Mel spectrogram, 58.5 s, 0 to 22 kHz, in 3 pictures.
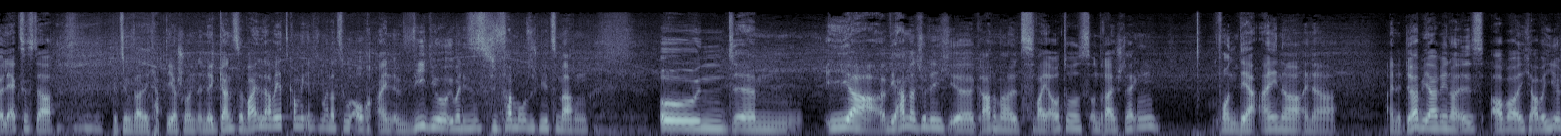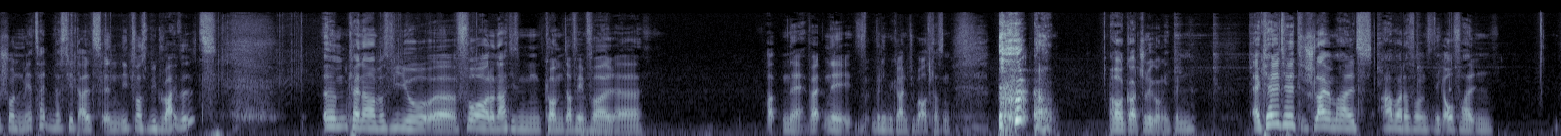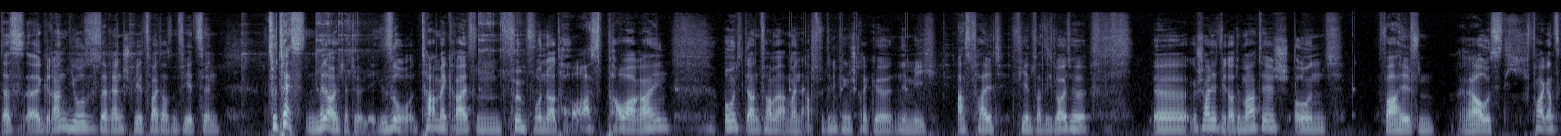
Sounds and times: Speech: 0:00.0 - 0:07.4, 0:08.2 - 0:16.7, 0:17.3 - 0:22.3, 0:23.5 - 0:27.6, 0:29.1 - 0:32.7, 0:33.3 - 0:34.5, 0:35.2 - 0:38.2, 0:38.8 - 0:41.8, 0:42.4 - 0:52.7, 0:53.4 - 0:58.5.

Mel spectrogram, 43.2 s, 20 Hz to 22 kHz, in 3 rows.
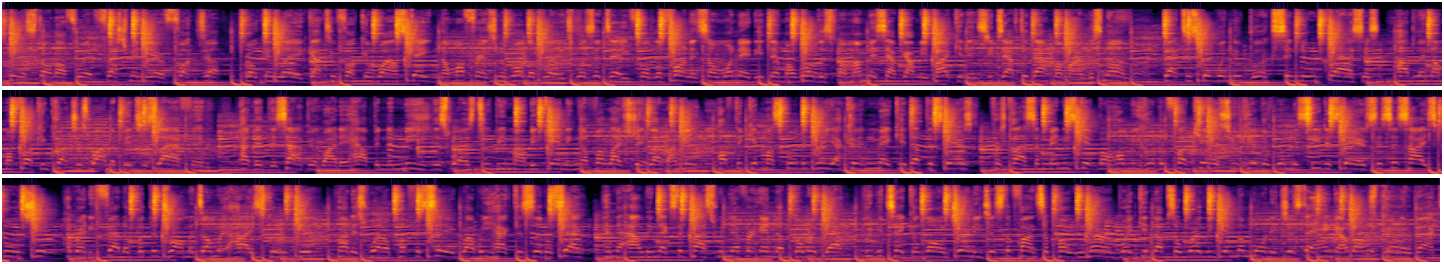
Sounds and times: Music: 0:00.0 - 0:43.1.

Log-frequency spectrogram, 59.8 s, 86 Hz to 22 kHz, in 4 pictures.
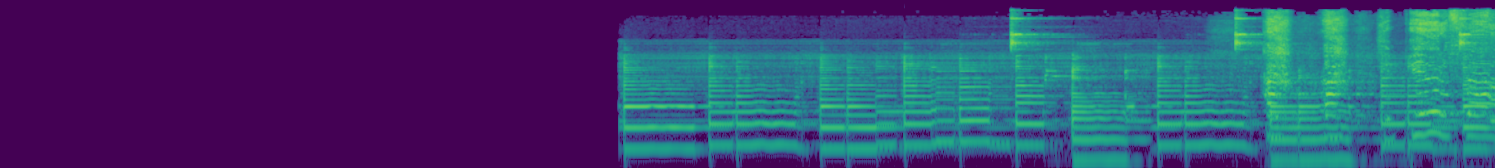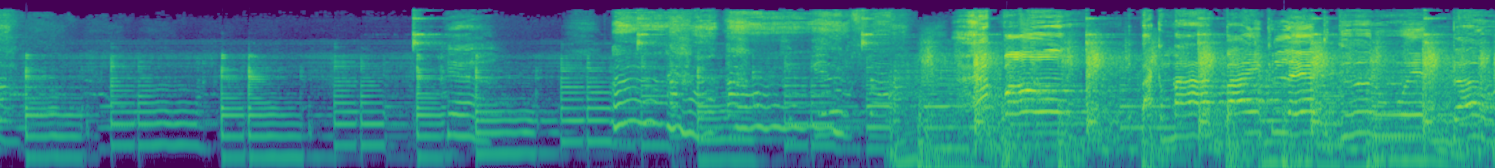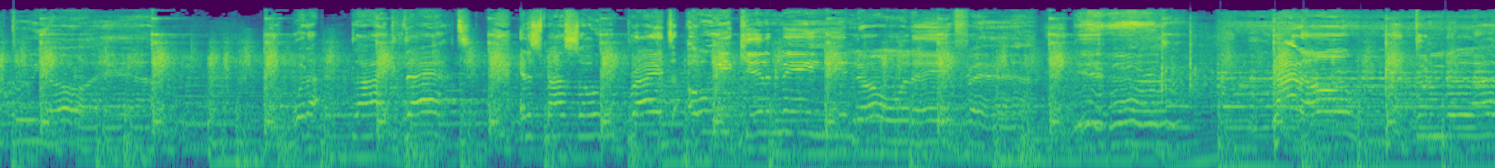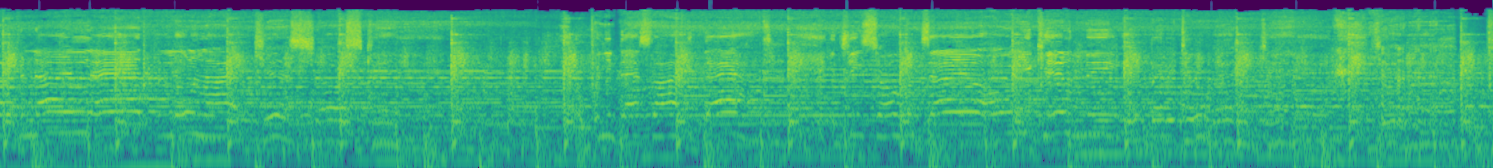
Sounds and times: Music: 0:06.2 - 0:59.7.

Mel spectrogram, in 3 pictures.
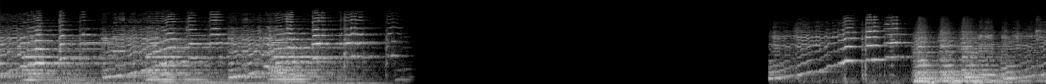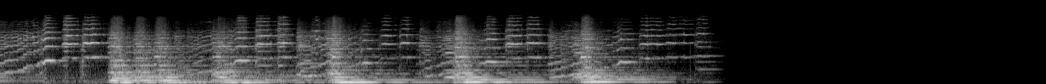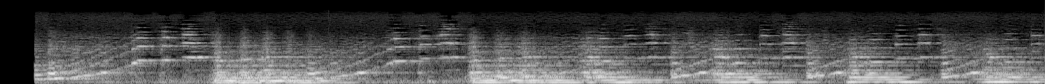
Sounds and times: Violin, fiddle: 0:00.0 - 0:04.2, 0:07.7 - 0:17.7, 0:21.3 - 0:31.3.

